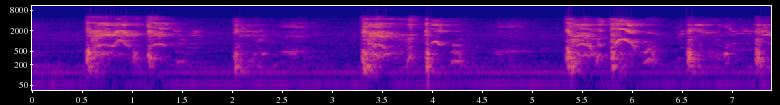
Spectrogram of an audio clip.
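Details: Adult coughing fit after getting off a treadmill: about ten harsh coughs in quick clusters within seven seconds, over a low electrical hum.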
